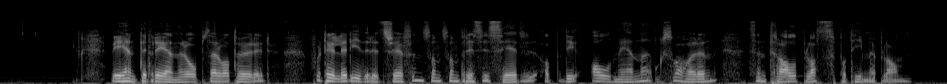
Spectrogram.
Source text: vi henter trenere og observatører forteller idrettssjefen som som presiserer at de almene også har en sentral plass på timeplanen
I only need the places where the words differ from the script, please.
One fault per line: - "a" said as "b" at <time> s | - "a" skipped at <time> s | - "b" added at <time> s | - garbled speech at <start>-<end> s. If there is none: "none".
none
